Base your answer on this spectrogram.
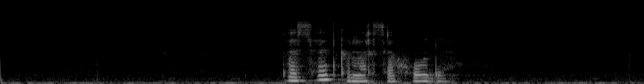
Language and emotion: Russian, sad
